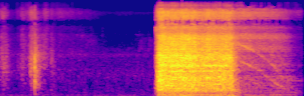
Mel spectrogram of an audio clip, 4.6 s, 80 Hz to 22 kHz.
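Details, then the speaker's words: 1967 VW Bus, starter cranked while inspected: harsh whirring grind for a second as it spins without catching, then winds down; starter pinion teeth found badly worn, flywheel fine, new starter ordered. "(Starter is making weird noise) Sounds bad! Unbolting top part of starter Whoa! Look at the teeth! That's very bad!"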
